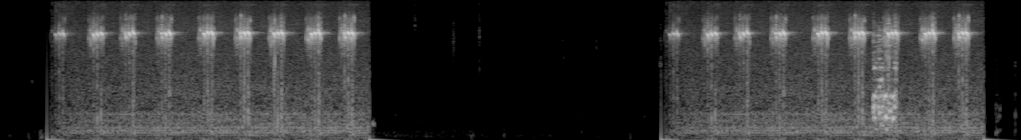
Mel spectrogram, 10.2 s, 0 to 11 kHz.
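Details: Feeder house cricket (Acheta domestica) chirping in two bouts of about eight high, sharp pulses each, evenly spaced roughly 0.4 seconds apart, separated by a few seconds of silence, with a faint brief rustle in the second bout.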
